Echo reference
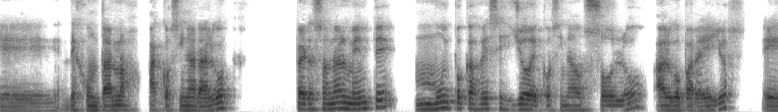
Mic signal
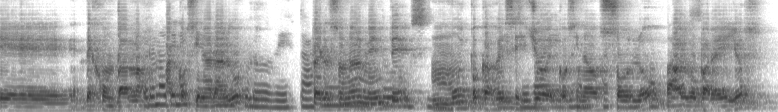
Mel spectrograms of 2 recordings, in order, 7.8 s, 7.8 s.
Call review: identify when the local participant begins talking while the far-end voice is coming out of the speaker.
1.4 s

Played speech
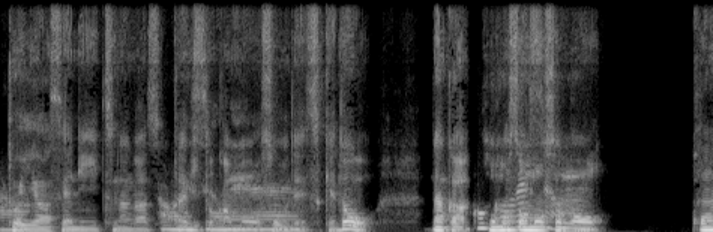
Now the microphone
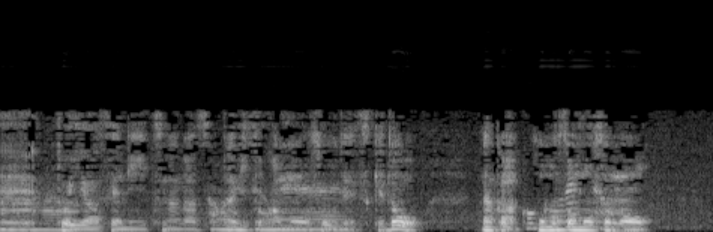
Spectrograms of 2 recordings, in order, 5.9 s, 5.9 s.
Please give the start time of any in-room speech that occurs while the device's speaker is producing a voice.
none

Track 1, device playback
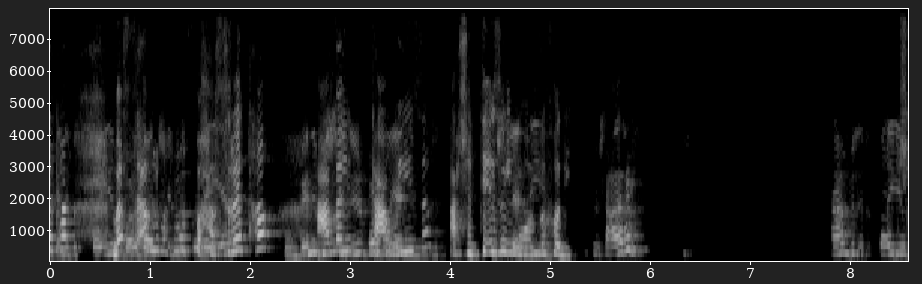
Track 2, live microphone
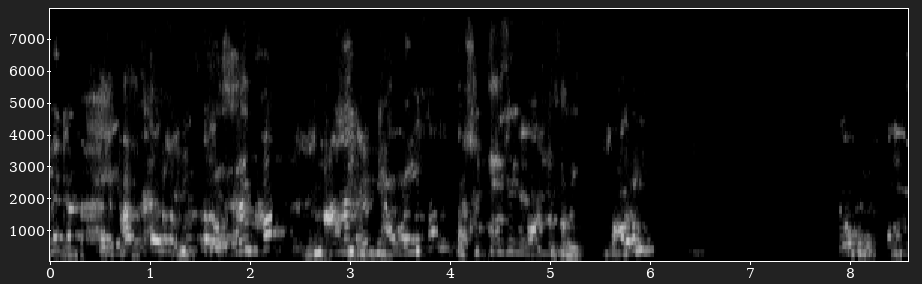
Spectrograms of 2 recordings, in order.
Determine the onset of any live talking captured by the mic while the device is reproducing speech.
none

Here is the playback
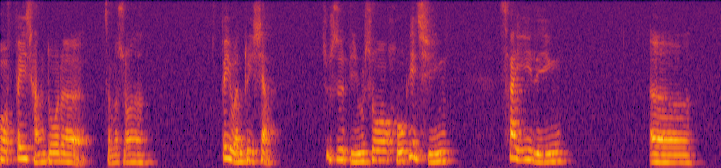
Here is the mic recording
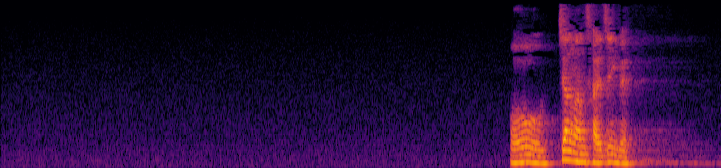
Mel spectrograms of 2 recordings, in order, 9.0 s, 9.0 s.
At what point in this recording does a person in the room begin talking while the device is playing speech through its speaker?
6.3 s

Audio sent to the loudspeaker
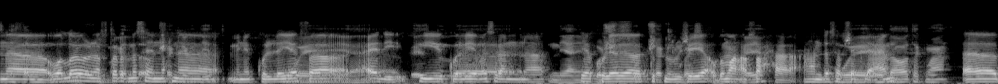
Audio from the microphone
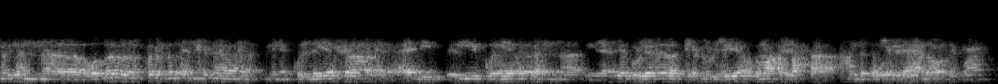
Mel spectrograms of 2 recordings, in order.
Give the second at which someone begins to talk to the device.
none

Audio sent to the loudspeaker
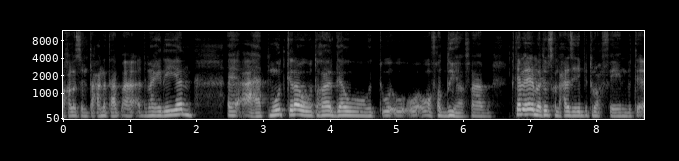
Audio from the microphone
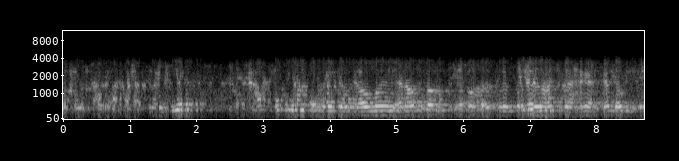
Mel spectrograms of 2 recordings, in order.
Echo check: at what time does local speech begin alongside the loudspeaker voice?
4.4 s

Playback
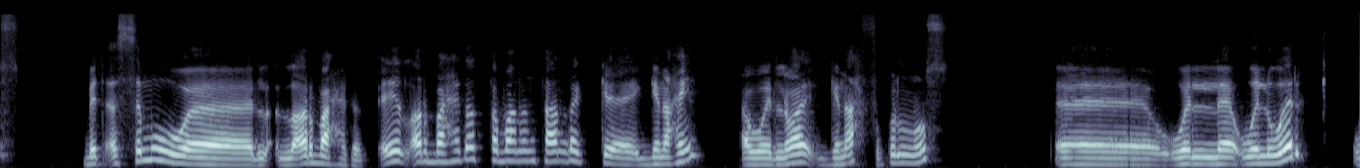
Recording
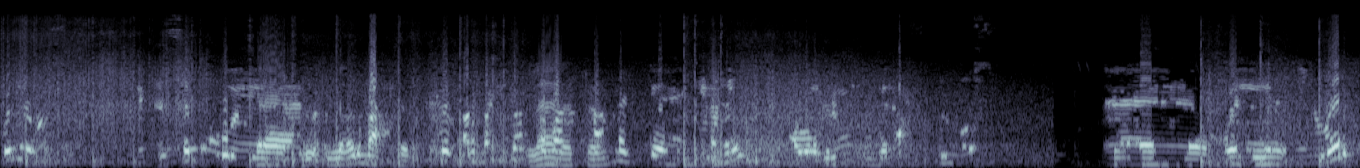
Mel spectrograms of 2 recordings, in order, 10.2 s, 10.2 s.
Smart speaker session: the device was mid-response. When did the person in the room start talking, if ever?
3.9 s

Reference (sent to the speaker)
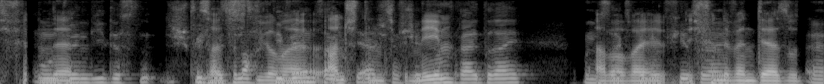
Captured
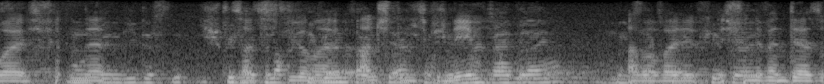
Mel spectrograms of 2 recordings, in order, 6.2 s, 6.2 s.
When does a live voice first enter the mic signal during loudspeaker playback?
3.2 s

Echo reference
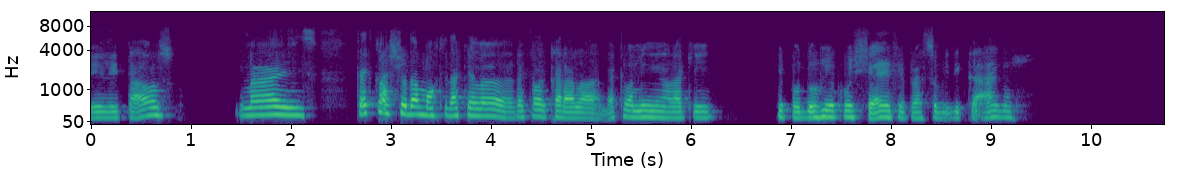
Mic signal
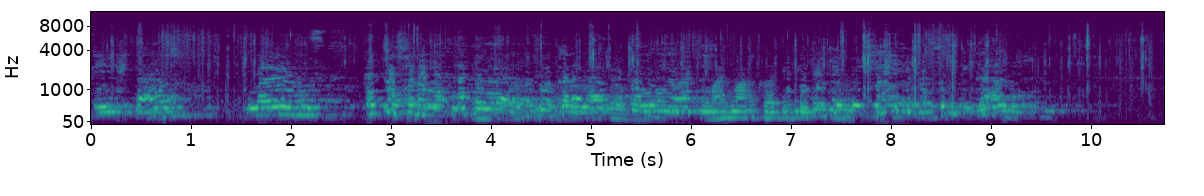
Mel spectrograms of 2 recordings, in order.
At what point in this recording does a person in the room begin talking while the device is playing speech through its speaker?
3.8 s

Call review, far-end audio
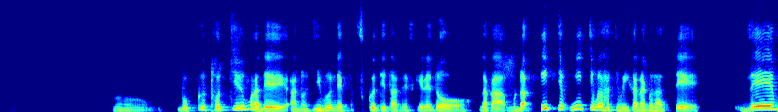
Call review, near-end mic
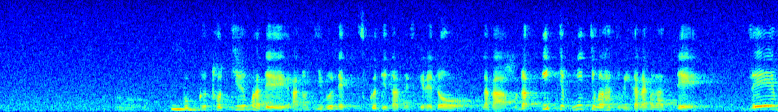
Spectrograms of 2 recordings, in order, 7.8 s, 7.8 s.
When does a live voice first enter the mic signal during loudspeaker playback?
1.7 s

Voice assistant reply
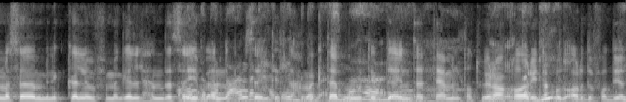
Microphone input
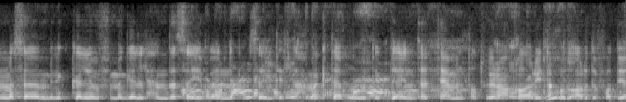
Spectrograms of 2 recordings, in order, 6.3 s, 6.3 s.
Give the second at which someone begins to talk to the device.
none

